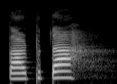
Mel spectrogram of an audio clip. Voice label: "tar pwta", Apatani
